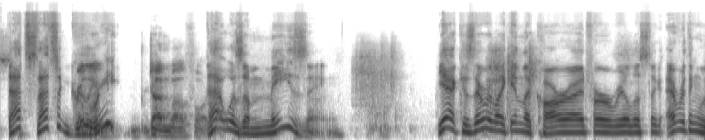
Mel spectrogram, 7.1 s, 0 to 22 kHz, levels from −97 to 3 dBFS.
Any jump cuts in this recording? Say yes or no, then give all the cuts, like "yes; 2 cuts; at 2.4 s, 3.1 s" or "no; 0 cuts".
no; 0 cuts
